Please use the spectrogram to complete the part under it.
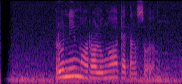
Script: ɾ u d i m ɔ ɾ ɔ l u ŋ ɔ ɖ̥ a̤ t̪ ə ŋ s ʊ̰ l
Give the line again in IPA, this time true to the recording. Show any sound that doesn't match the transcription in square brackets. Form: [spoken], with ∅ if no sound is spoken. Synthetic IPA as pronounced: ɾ u [n] i m ɔ ɾ ɔ l u ŋ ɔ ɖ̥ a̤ t̪ ə ŋ s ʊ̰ l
